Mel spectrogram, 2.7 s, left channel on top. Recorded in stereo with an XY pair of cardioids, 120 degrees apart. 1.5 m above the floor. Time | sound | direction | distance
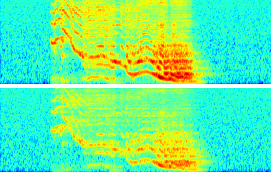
0.5 | a cupboard door | 65° left | 2.5 m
